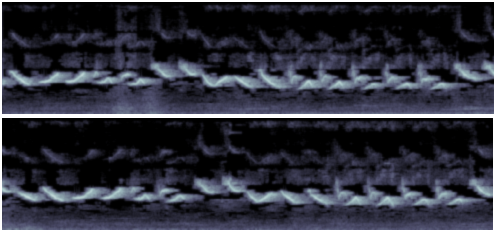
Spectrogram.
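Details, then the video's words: Chestnut-bellied seed finch (curió) singing in the 'praia' song style, edited for tutoring young birds: a steady run of clear, loud, rapid whistled phrases, each note swooping up and down, several notes per second with brief pauses between phrases; faint low hum beneath. "Curió Mineirinho Edição para encarte praia"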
